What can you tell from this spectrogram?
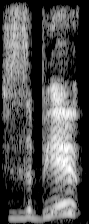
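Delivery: admiring mock-Australian wildlife host; Steve Irwin. Host admiring a wild specimen, playful Australian accent. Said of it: "like having Steve Irwin drive me".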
